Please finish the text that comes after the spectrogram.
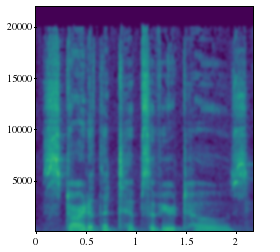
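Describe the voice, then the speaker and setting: A woman guiding a meditation in a soothing, gentle manner, softly breathy at phrase ends, with long pauses between short phrases. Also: mid-range voice, lively intonation. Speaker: yoga nidra meditation guide. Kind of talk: slow guided meditation.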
